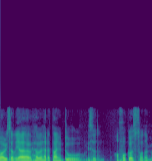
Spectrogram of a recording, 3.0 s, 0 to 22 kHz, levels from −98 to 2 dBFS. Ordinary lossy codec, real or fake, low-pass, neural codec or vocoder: none; fake; 7.2 kHz; codec, 16 kHz, 4 kbps, FunCodec, trained on Chinese and English, 50 frames a second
